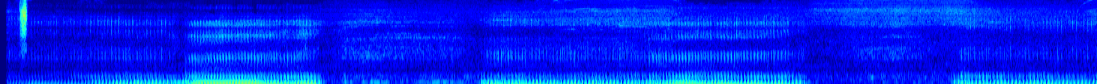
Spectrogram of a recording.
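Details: Griz, a pet Alaskan Malamute, purring indoors: deep, throaty rumbles in bursts of about one second, each separated by short quiet breaks like breaths, rough and growl-like with strong low tones.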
